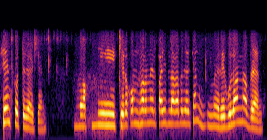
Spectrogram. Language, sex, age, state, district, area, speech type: Bengali, male, 18-30, West Bengal, Purba Medinipur, rural, conversation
